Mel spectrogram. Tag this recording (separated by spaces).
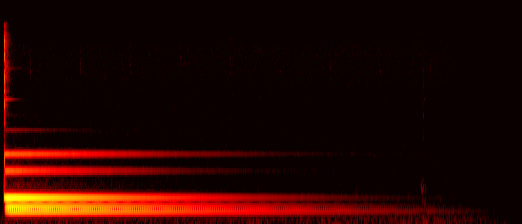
chord mallets percussion vibraphone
